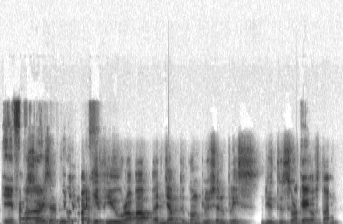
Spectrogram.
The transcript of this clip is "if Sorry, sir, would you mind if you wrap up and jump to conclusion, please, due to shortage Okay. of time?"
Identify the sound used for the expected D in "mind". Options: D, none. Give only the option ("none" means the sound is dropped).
none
